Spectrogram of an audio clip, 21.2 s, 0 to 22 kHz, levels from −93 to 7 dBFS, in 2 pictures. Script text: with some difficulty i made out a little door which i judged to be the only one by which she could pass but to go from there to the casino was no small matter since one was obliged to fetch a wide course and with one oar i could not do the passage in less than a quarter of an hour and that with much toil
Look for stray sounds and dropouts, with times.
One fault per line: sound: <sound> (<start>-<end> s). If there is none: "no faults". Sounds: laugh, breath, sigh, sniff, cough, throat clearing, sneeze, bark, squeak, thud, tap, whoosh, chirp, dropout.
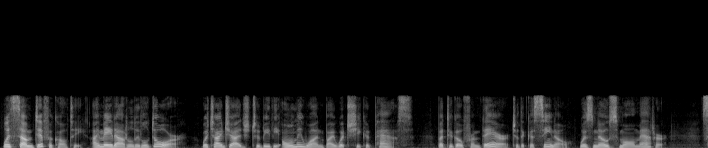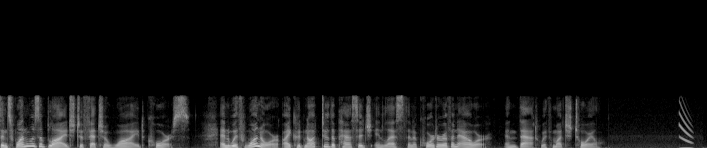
sound: chirp (20.8-21.0 s)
